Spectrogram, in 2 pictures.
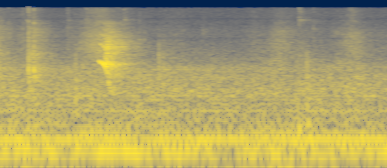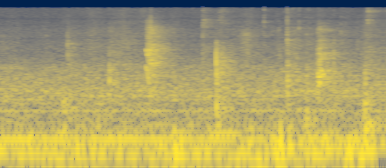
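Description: Boot heels knock on a hard floor.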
